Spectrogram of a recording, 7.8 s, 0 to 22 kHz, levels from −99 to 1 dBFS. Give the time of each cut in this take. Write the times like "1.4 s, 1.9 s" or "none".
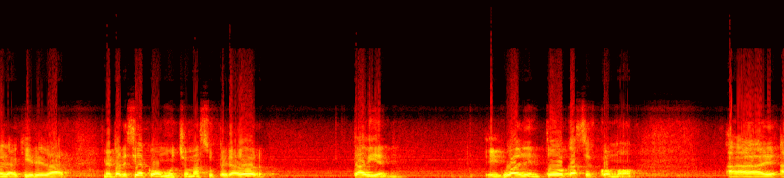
none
